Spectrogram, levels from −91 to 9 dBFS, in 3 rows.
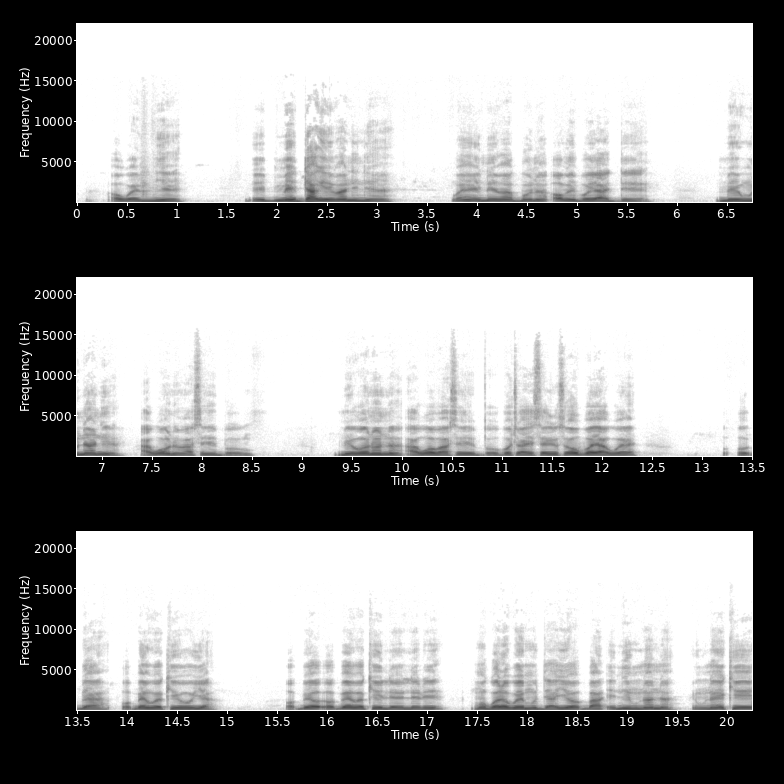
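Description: No technical faults can be heard anywhere in the clip.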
